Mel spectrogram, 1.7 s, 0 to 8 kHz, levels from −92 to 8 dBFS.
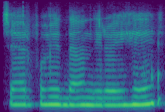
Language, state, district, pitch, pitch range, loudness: Bhili, Maharashtra, Dhule, 200 Hz, 195-205 Hz, -23 LUFS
